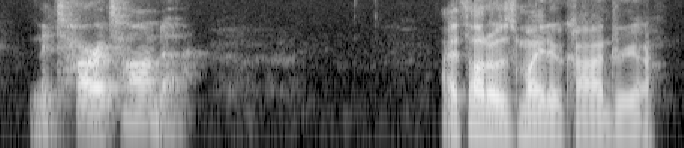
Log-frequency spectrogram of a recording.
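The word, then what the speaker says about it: Mitarotonda: Someone's asking to pronounce Rick's last name. Mitaratonda.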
